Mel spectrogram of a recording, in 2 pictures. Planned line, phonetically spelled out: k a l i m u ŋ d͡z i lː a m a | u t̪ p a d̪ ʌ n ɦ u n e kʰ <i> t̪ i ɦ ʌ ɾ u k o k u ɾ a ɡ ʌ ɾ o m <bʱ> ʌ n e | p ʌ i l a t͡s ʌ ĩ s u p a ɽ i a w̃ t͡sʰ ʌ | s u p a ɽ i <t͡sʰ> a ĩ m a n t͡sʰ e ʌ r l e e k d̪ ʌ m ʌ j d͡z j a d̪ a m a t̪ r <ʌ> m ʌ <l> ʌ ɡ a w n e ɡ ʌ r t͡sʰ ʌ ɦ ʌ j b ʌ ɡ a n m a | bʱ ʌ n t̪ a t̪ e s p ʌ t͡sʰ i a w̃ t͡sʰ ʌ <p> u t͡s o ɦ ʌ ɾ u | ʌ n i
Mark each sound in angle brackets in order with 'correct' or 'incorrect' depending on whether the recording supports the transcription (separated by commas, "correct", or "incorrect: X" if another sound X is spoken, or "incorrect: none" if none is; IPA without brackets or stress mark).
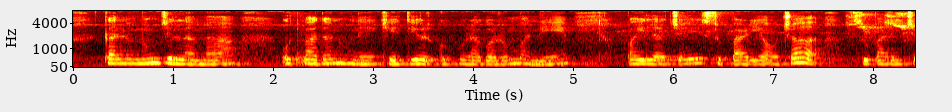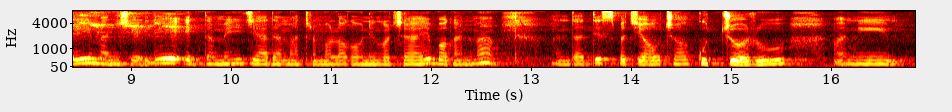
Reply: incorrect: e, correct, incorrect: t͡s, correct, correct, incorrect: k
